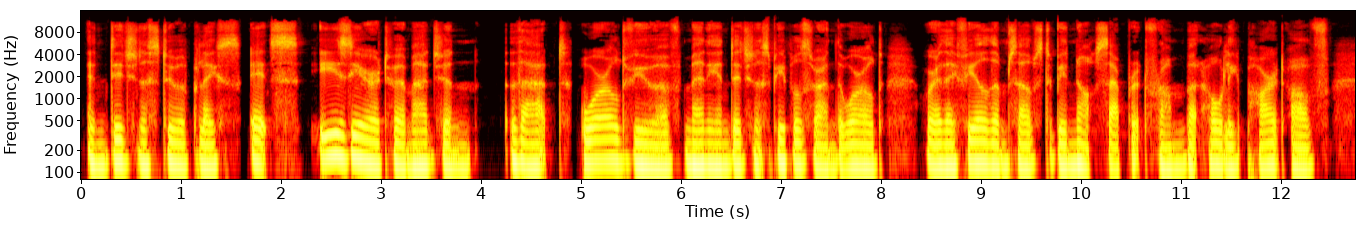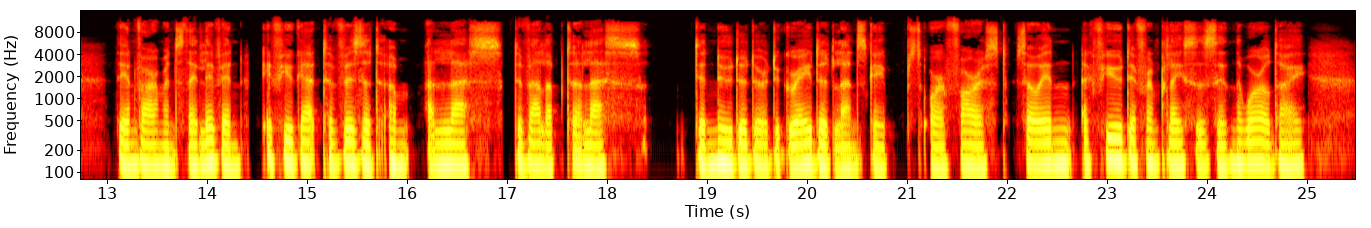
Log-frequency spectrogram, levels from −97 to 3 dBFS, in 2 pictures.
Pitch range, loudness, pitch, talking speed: 120-130 Hz, -18 LUFS, 125 Hz, 145 wpm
